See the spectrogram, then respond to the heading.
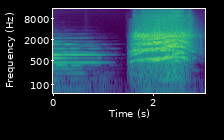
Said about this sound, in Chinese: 哇，这是大象的声音，乖乖。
